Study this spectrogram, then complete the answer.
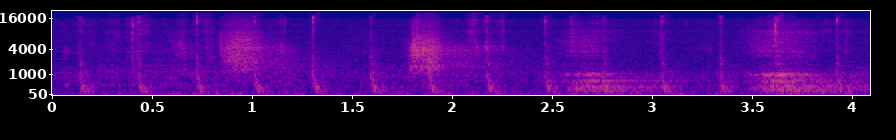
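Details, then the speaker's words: Toyota Tacoma 4x4 (2000–2010) left front wheel bearing, hub spun by hand: dry gritty rasp with rough catches about once a second; worn front bearing causing noise while driving, rear bearings replaced about 60,000 miles earlier. "I'm doing the service because of noise from the left front I've actually done the rear wheel bearings on this rig uh about 60,000 Mi ago"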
